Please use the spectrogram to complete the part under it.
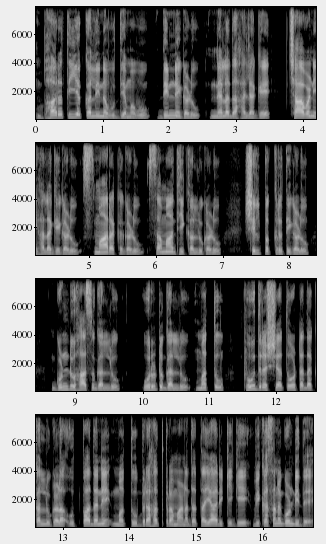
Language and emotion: Kannada, neutral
